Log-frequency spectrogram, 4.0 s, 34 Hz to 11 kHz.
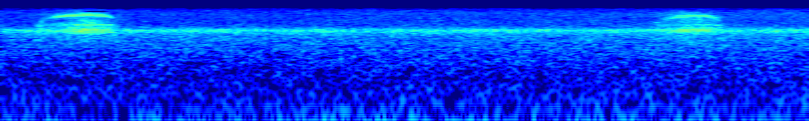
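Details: Eurasian eagle-owl nest camera in Latvia, 1 June 2017 at 15:01, the female visiting her owlets. Two soft, airy hissing bursts sound three seconds apart against a steady background whine.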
